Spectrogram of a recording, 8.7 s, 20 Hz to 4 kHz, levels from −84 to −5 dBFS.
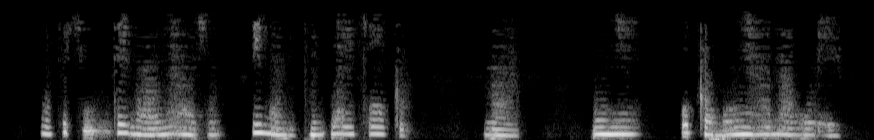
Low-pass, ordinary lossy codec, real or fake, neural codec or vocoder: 3.6 kHz; MP3, 16 kbps; fake; codec, 44.1 kHz, 0.9 kbps, DAC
